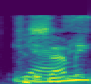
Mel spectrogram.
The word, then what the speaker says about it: Kissimmee: Kissimmee? Yes. Kissimmee.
